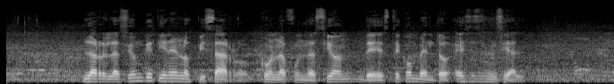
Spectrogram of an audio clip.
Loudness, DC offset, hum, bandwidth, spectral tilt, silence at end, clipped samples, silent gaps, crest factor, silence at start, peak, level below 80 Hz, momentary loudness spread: -20 LUFS; under 0.1%; none; 15.5 kHz; -4.5 dB/octave; 0 s; under 0.1%; none; 20 dB; 0.05 s; -2 dBFS; -68 dBFS; 13 LU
